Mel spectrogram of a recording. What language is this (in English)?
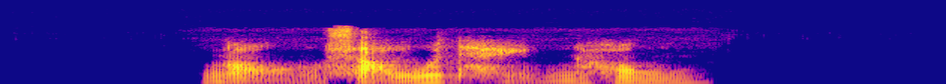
Cantonese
